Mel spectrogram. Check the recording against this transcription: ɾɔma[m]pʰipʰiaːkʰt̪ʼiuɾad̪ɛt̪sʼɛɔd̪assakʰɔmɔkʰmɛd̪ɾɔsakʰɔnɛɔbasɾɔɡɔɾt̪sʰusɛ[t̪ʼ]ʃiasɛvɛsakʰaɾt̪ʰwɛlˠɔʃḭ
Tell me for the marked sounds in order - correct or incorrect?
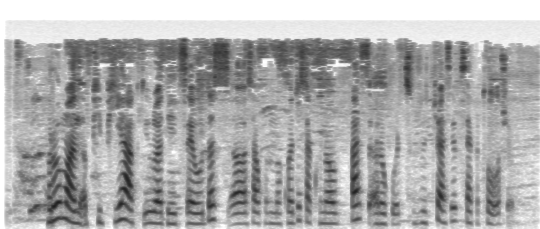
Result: incorrect, incorrect

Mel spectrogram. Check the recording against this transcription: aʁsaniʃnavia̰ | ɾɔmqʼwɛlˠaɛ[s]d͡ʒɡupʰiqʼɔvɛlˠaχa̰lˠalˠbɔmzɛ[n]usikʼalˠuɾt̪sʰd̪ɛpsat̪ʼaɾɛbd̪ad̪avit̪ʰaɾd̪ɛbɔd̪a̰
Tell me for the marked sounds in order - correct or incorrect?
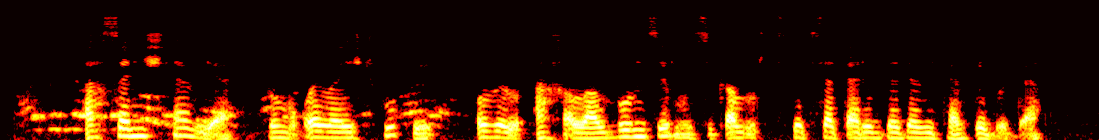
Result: correct, incorrect

